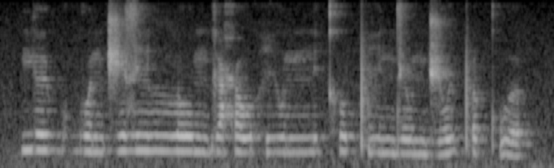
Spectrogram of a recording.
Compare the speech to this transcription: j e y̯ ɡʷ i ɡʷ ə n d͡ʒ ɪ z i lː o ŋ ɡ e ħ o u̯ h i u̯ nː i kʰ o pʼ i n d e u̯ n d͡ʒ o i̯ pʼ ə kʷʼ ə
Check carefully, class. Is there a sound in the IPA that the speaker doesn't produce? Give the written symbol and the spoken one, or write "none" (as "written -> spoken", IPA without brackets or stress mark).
none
